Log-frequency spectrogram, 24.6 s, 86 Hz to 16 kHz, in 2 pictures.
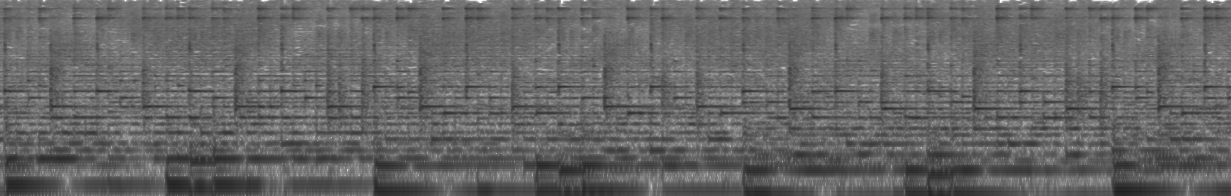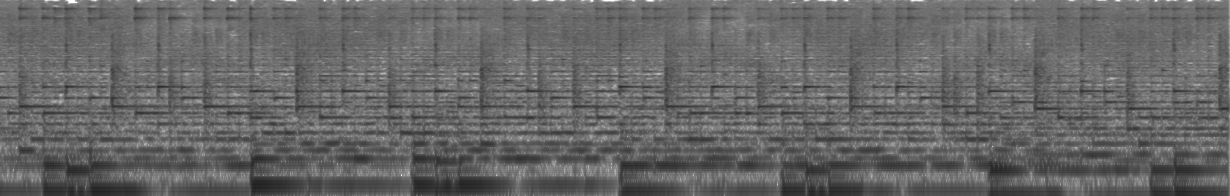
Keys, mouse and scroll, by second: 0.1-2.0 middle drag, 2.4 Tab, 3.0-3.5 scroll down 1, 3.5-6.7 middle drag, 6.9-8.8 scroll up 1, 8.8 click, 9.6-11.4 scroll down 1, 14.4 shift+click, 20.8 click.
